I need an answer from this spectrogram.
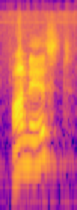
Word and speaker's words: honest: Yes, honest, this is H. You know, this is not the vowel letter, but pronunciation is vowel.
